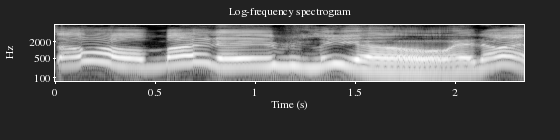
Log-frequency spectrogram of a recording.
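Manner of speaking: high, drawn-out, goofy voice pushed way up. Describing the voice that Adam Sandler does as Leo, imitate it in a weird Adam Sandler voice. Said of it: "Adam Sandler doing like a weird Adam Sandler like "Oh, voice".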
